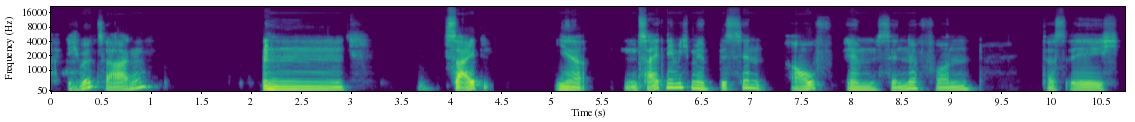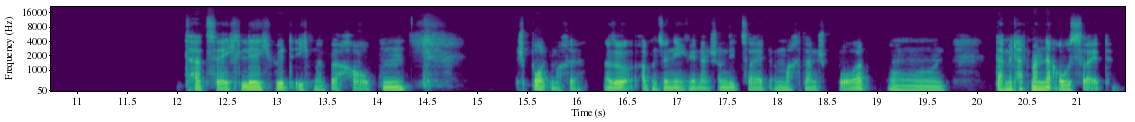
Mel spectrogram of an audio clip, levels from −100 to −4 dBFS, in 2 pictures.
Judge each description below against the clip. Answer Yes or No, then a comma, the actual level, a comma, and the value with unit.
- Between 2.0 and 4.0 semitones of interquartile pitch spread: No, average, 4.7 semitones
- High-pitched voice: No, low, 110 Hz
